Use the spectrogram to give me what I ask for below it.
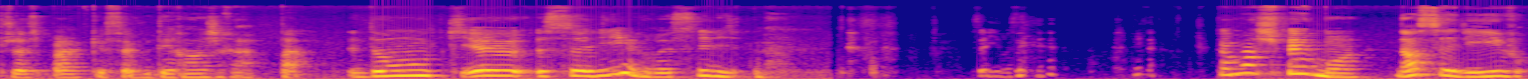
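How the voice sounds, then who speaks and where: A gravelly yet warm medium-pitched voice belongs to this young adult woman, a book vlogger with a Quebec French accent. She reviews books in a relaxed, chatty way, often putting herself down and going off on minor rants.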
